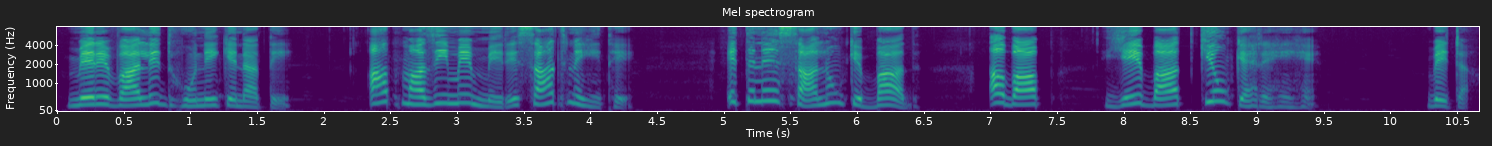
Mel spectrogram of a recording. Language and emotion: Urdu, surprised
